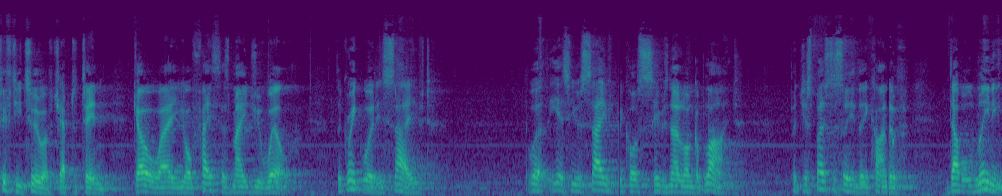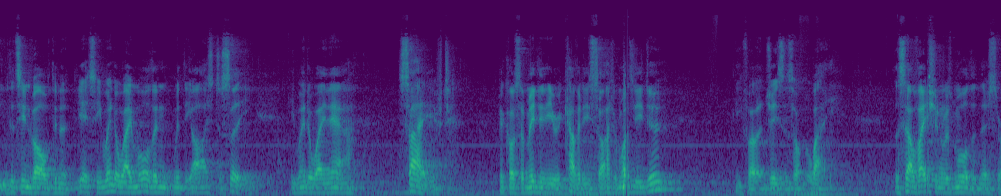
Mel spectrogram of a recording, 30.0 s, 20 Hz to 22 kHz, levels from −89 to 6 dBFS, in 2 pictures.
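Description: At 6.79 s, 9.28 s, 13.31 s, 24.37 s and 28.92 s the audio carries a corrupt frame decoded: damaged bits in a compressed frame were played anyway, so misread gains and codes throw energy to wrong frequencies. Each lasts 30 to 100 ms, spanning a few frames. The first is a faint blip near -50 dBFS. Later ones grow louder, reaching about -15 dBFS at 24.37 s, and sound like short squeaks or noise bursts.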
